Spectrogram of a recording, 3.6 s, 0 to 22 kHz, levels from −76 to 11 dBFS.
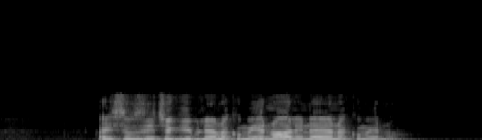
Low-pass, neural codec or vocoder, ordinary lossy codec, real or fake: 7.2 kHz; none; none; real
